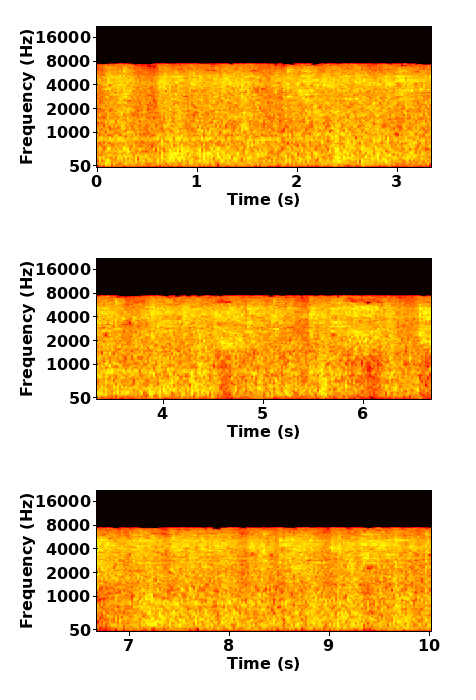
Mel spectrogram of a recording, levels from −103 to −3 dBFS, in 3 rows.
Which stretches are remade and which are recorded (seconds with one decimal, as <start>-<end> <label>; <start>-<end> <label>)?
0.0-1.1 recorded; 1.1-4.7 remade; 4.7-7.2 recorded; 7.2-8.2 remade; 8.2-10.0 recorded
